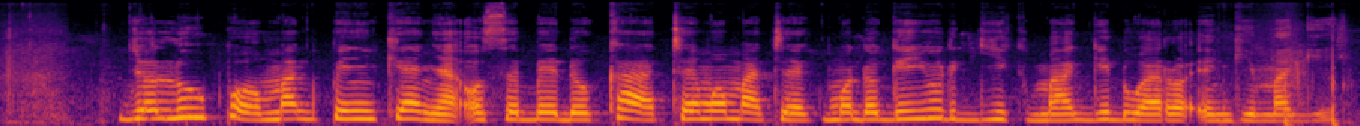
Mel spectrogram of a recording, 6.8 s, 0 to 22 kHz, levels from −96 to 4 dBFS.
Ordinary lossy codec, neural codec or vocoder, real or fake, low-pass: none; vocoder, 48 kHz, 128 mel bands, Vocos; fake; 19.8 kHz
